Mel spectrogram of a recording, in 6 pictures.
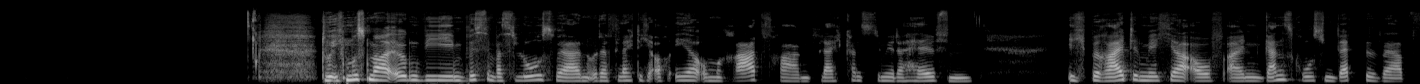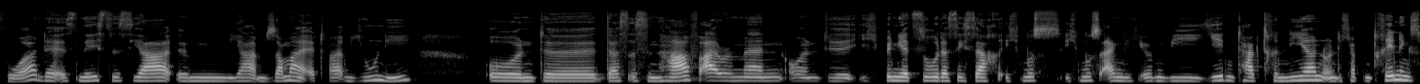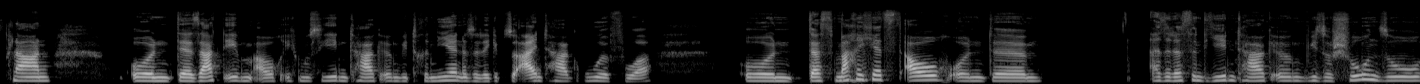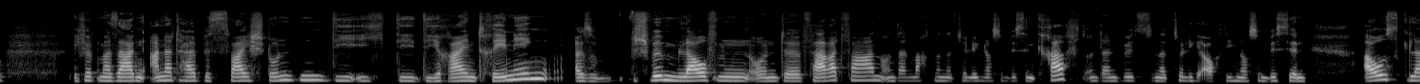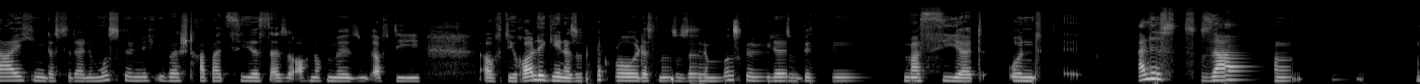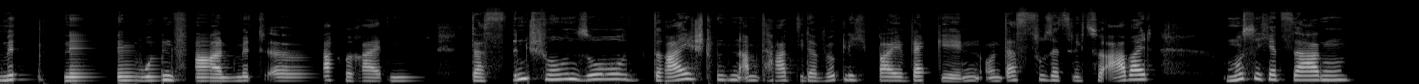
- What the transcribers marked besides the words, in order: static; other background noise; distorted speech; in English: "Backroll"; unintelligible speech
- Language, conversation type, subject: German, advice, Wie fühlt es sich für dich an, wenn du zu sehr aufs Training fixiert bist und dabei die Balance verlierst?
